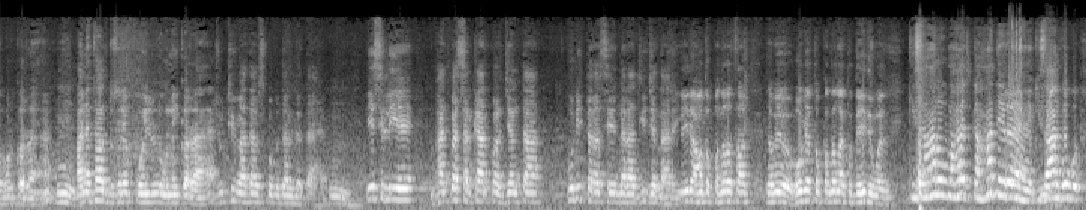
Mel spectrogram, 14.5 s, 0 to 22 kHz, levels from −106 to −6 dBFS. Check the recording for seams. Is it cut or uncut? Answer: cut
